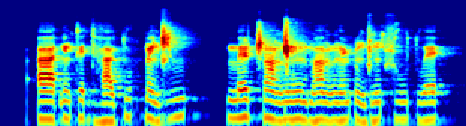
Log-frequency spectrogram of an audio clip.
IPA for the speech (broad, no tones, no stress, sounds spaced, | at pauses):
ʔ a ɗ ẽ k ɛ dʱ a tʷ ʌ k͡p ɛ̃ d͡ʑ ɯ | m ɛ ʈ͡ʂ ã ŋ͡ǁ ũ b ã ŋ ɛ̃ ʈ ũ d͡ʑ ũ ɕ u tʷ ɛ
